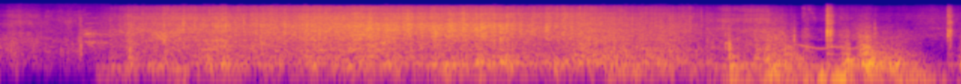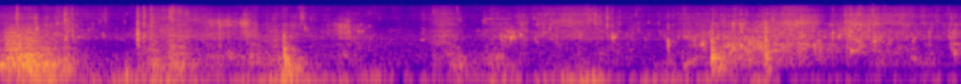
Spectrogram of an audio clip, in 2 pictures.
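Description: A canoe setting off from shore and being paddled away. A steady rushing noise fills the first few seconds, then come several knocks and splashes of the paddle and hull, growing sparser and quieter.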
